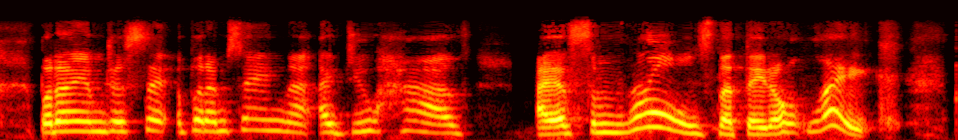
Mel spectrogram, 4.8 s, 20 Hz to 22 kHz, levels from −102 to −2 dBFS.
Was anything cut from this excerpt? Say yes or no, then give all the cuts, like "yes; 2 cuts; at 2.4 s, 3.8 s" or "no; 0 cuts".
yes; 1 cut; at 2.6 s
